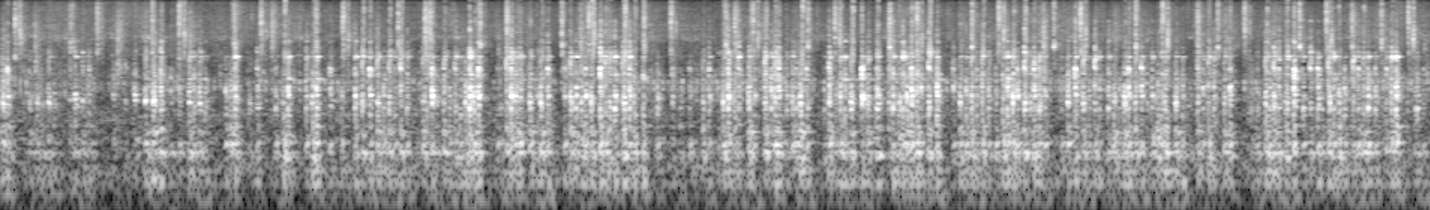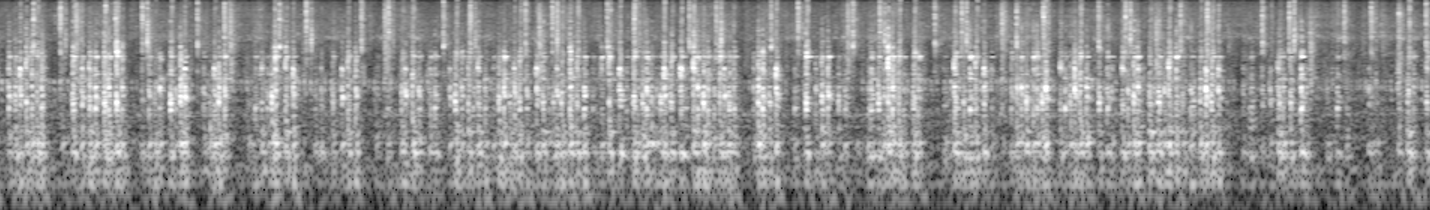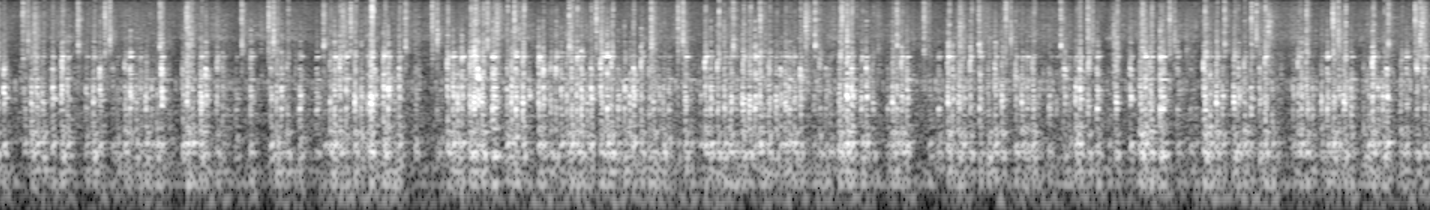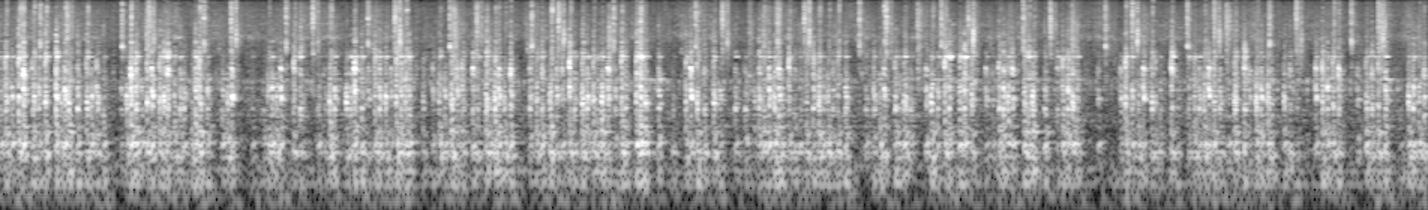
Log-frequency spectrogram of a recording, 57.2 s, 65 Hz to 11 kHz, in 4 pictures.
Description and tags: SE MACHINES MILL's mechanism 06 - other perspective
One of the machines in watermill.
rec equipment - MKH 416, Tascam DR-680
factory, industrial, machine, machinery, mill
